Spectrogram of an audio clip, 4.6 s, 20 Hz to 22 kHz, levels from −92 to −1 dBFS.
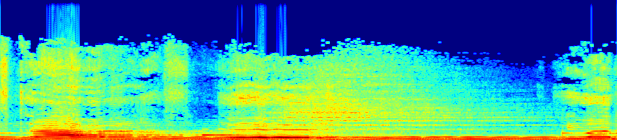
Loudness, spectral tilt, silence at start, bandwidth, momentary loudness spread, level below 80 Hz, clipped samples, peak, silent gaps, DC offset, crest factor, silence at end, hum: -12 LUFS; -5 dB/octave; 0 s; 16.5 kHz; 9 LU; -34 dBFS; 0.4%; 0 dBFS; none; under 0.1%; 12 dB; 0 s; none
